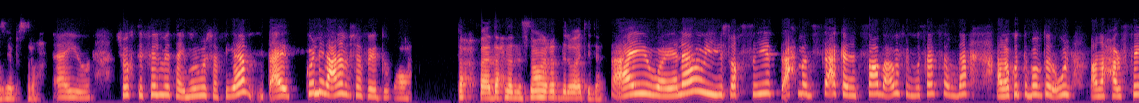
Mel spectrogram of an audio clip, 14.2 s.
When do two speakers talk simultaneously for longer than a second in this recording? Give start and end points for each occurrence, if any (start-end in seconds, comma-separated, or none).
none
